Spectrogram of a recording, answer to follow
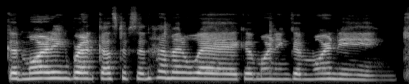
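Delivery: high, sustained singsong hello; singsong greeting. Real, not acted. Greeting Brent as the viewer joins, singsong. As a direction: call it out high, easing off at the end.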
